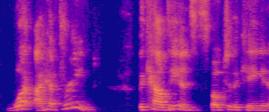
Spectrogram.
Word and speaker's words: Chaldean: Often in English, we pronounce that with a hard Chaldean. Chaldeans? Yeah. Oh. So well, it could be either, but usually I hear it with Chaldean.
